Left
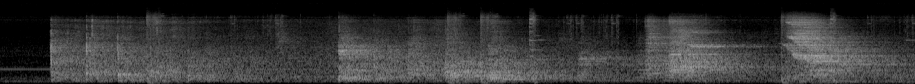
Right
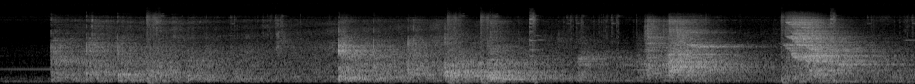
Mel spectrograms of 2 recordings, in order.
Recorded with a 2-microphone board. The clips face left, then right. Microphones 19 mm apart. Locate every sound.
0.5 s running footsteps: 35° left (ahead or behind), 1.2 m; by 9.1 s 75° right (ahead or behind), 4 m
